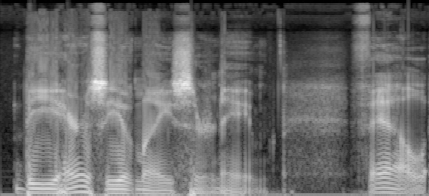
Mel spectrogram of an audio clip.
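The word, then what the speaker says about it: Fahl: Fail, F-A-H-L, being pronounced fall, F-A-H-L, because people want to call it that, but how the internal workings of our family growing up had conditioned us to say fail, and now certain siblings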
